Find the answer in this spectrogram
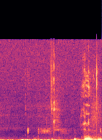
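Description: A short pause in the talk, filled with a low steady hum and a few faint breathy rustles. Then a man starts speaking into a microphone near the end.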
